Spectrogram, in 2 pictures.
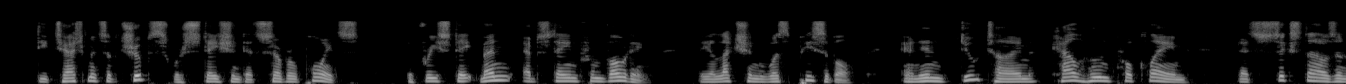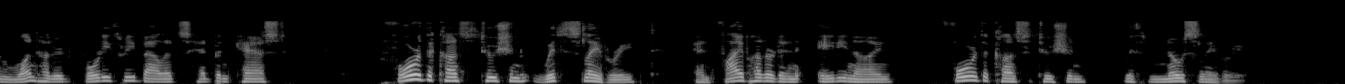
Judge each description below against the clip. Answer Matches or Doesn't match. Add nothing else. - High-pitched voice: Doesn't match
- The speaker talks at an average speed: Doesn't match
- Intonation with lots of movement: Doesn't match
